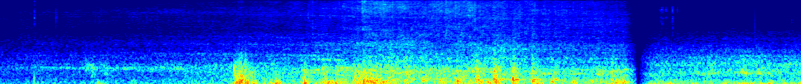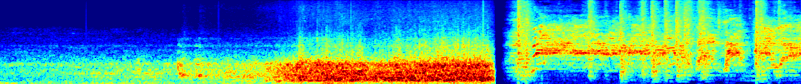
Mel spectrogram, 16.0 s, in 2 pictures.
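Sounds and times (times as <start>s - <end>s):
electric train rumbling: 0.0s - 13.0s
person screaming loudly: 13.1s - 16.0s.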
